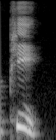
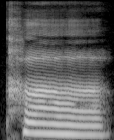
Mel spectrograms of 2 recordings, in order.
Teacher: it's just a puff of air you don't need the PA with the voice on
